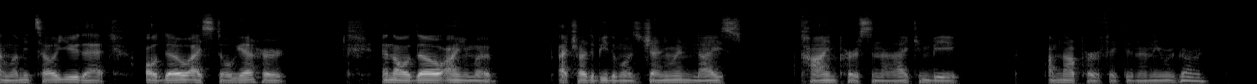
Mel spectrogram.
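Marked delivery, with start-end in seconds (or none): 10.5-12.1 very quiet voice, cracking midway. Speaking openly about growing from a past situation, voice cracking. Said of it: "That's a good voice crack".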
